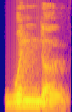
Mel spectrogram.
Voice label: "window", English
